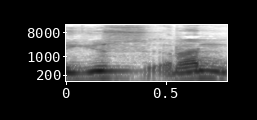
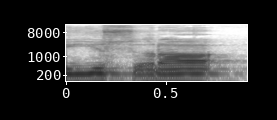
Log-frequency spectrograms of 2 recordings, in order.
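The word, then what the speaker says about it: يسرا: ان مع العسر یسرا۔ اگر ہجے کریں گے اس کو تو یسرن پڑھیں گے، لیکن اگر رواں پڑھیں گے تو یسرا پڑھا جائے گا، الف کی ایک زبر الف بن جائے گا۔ فیہا عین جاریہ.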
